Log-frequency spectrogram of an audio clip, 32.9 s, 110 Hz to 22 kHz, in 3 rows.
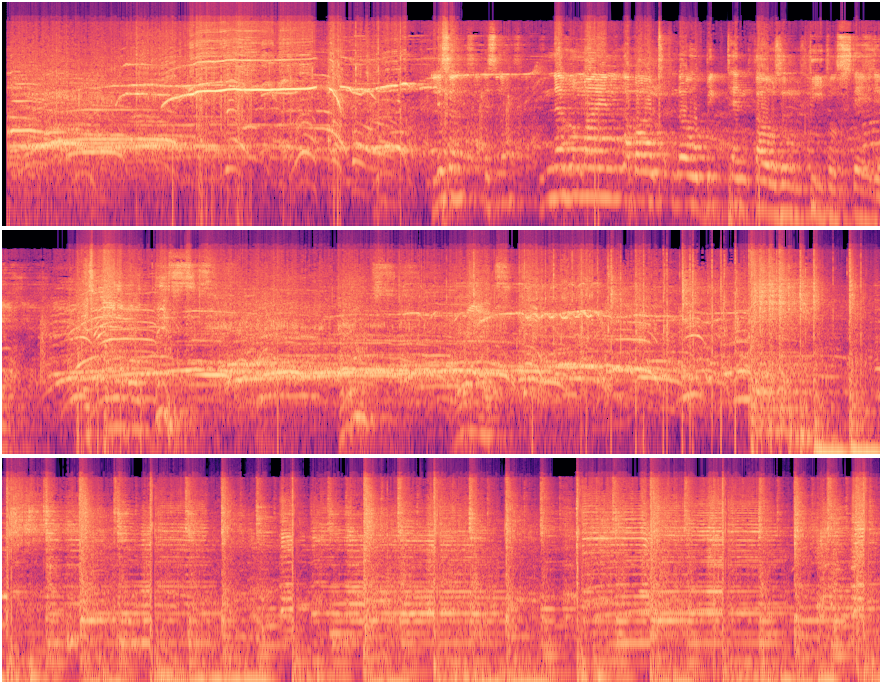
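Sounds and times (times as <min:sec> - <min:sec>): crowd cheering and shouting: 0:00.1 - 0:09.4, 0:10.5 - 0:32.9
drum kit hits: 0:20.1 - 0:32.9
bass guitar notes: 0:20.9 - 0:32.9.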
